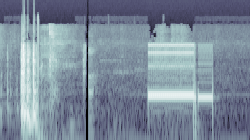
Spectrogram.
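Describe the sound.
Telephone ringing with an incoming call: a steady electronic ring tone holds for about half a second, then sounds again briefly, after a short, loud burst of voice at the start.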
